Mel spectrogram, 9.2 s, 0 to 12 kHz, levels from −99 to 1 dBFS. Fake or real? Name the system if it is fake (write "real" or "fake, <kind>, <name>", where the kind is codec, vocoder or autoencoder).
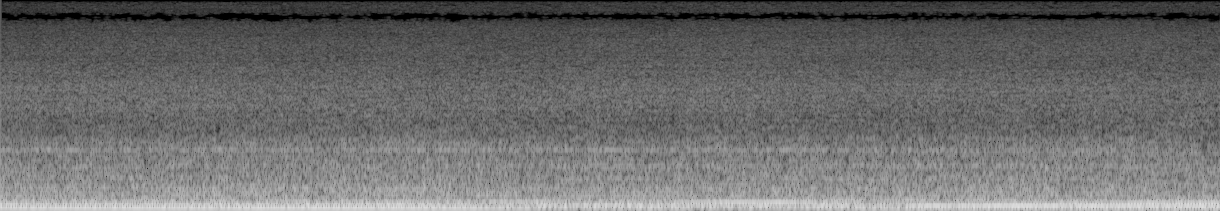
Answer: real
